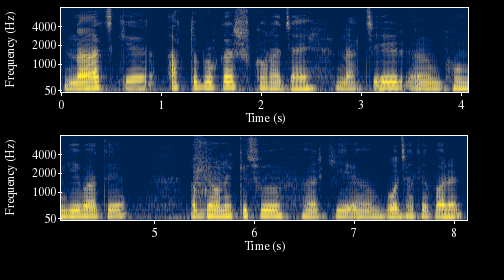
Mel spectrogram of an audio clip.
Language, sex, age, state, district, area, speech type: Bengali, male, 18-30, West Bengal, Murshidabad, urban, spontaneous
